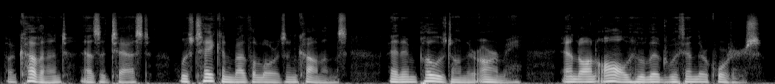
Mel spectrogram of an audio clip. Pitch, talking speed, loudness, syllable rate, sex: 110 Hz, 195 wpm, -19 LUFS, 5.5 syllables/s, male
